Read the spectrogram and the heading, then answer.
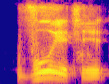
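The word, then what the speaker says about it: Vučević: Did I say that right? Vukicic? Vujicic. All right, close enough.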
